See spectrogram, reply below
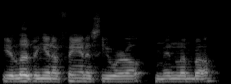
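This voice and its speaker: In a muffled recording, a man talks fast in a monotone at medium pitch. He's a musician in an interview, thinking aloud in a rambling, philosophical way and returning again and again to the same phrases.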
